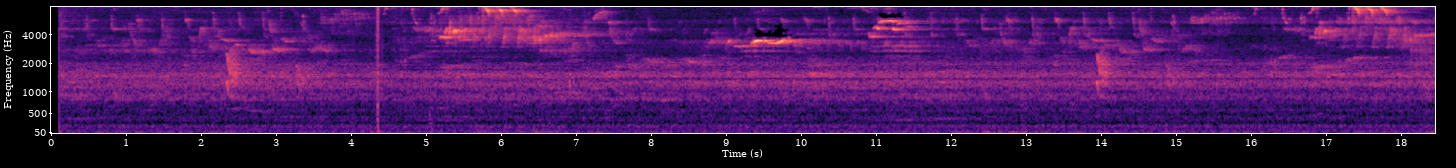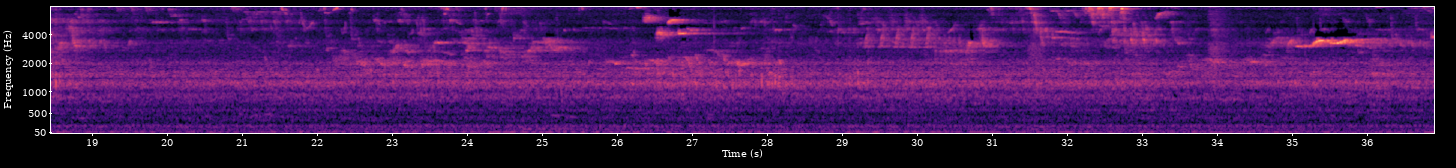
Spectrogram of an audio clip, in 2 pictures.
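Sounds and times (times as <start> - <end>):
birds chirping: 0.1 - 36.9
steady background hiss: 0.1 - 36.9.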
